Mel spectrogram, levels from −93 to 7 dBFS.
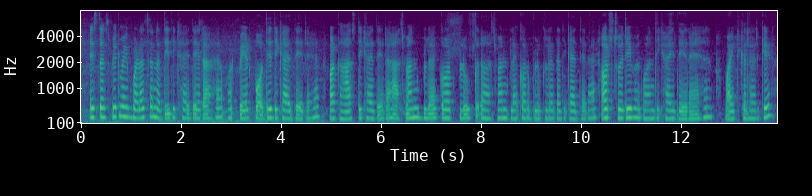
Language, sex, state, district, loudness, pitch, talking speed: Hindi, female, Chhattisgarh, Bastar, -29 LUFS, 210 Hz, 205 wpm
